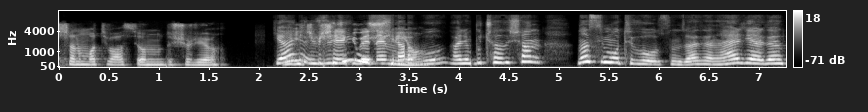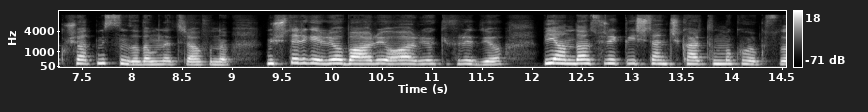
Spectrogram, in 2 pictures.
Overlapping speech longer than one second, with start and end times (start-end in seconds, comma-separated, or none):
2.2-3.7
